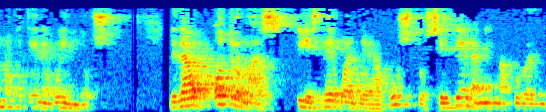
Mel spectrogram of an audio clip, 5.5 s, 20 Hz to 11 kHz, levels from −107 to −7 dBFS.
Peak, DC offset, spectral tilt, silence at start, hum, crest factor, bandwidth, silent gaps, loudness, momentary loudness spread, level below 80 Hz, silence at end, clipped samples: -8 dBFS; under 0.1%; -2.5 dB/octave; 0 s; none; 20 dB; 8.8 kHz; 1.66-1.70 s; -26 LUFS; 11 LU; -72 dBFS; 0 s; under 0.1%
